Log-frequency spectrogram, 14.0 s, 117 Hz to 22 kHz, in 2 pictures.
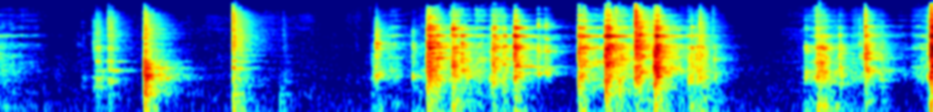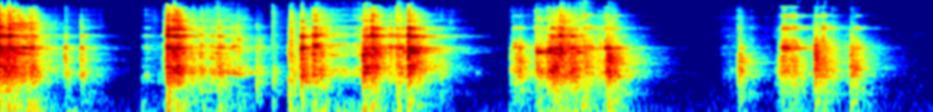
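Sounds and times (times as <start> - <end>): dishes clinking and clattering: 6.1 - 11.9, 12.6 - 13.7.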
